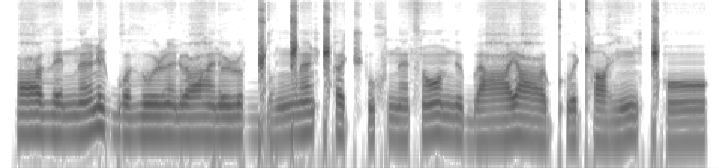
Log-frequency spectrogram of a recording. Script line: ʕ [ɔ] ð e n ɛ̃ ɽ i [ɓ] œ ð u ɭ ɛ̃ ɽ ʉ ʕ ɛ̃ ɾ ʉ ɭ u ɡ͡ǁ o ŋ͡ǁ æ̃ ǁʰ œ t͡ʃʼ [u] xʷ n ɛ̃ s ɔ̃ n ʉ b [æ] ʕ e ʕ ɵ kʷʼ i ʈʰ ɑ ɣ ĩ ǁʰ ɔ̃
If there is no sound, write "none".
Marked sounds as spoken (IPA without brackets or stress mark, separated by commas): ɵ, ɡʷ, u, æ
